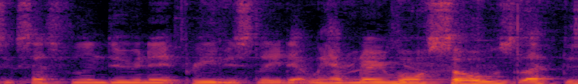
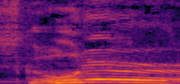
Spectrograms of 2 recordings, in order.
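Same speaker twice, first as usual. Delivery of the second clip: put-on pirate voice, very loud, high shout; 9 semitones higher, 9 dB louder than usual. Reading a name aloud in a put-on game voice: pirate voice. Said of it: "I'm saying it like I'm a pirate".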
